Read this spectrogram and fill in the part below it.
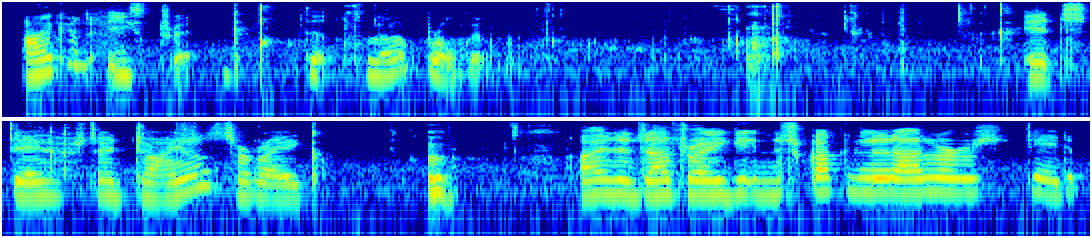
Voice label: Eating Mumbling, 2 young children eating and talking, very cute; Kids; human voice speaking; VoiceBox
